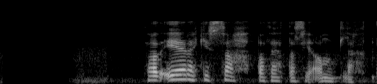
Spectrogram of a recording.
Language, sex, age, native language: Icelandic, female, 40-49, Icelandic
